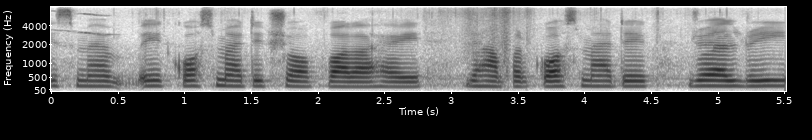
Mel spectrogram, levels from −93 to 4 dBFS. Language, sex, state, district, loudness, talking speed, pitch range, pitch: Hindi, female, Punjab, Fazilka, -19 LUFS, 130 wpm, 180-195 Hz, 185 Hz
